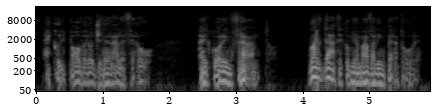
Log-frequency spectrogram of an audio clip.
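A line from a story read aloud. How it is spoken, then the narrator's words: Crowd whispering. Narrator (Italian): la gente bisbigliava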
